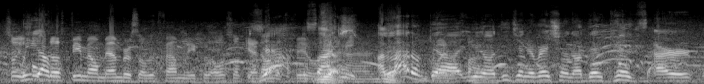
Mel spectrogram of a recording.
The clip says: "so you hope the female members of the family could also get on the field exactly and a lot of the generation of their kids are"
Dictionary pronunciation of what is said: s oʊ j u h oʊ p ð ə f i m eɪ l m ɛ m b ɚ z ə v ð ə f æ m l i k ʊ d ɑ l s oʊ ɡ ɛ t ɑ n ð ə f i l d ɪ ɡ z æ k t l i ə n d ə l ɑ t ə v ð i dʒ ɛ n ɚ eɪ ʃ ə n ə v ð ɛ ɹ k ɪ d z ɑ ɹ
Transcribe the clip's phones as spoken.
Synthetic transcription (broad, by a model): s oʊ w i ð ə f i m eɪ l m ɛ m b ɚ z ə v ð ə f æ m l i k ʊ d ɑ l s oʊ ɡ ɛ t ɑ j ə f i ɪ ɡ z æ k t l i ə l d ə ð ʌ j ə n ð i dʒ ɛ n ɚ eɪ ʃ ə n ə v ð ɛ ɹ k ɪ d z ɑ ɹ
